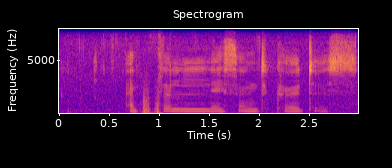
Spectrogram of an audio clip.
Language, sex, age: English, female, 18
